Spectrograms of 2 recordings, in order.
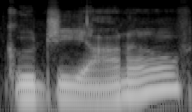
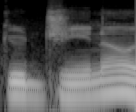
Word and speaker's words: Gugino: I always forget how to pronounce her last name. I think it's Gugino, technically. It's Yeah. Gugino is how it's spelled.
